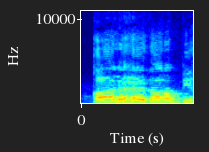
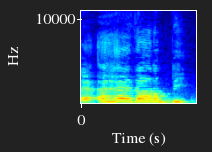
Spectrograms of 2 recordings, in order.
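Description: First: Said in the usual way. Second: أهذا drawn out slow and loud as a scornful question; mocking disbelief on أهذا ربي. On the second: Shown as a demonstration. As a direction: stretch أهذا into a rebuke, louder and higher. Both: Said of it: "كاين واحد الاستفهام هنا محذوف".

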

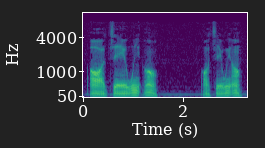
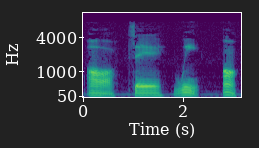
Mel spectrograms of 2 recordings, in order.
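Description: First: All day we on said smoothly with a falling end; natural pace Cherokee. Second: All day we on drawn out slowly, we falling long; slow teaching read of a Cherokee word. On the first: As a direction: say All day we on in one breath. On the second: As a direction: stretch All day we on syllable by syllable. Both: Shown as a demonstration. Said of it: "now I'll pronounce these words".

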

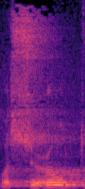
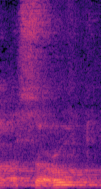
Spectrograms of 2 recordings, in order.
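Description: First: والسعوط said as was-su'ut; short "u" after the s in والسعوط; verbal-noun form with damma. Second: السعوط said as as-sa'ut; short "a" after the s in السعوط; noun form with fatha. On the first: Teacher naming the act, والسعوط with a "u". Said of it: "هو الفعل". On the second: Teacher naming the nose drops, السعوط with an "a". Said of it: "وهو القطرة التي توضع في الأنف". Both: Shown as a demonstration.

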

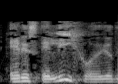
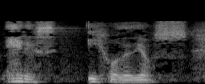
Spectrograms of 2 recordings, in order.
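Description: First: "el hijo" said with the article marked, in a running phrase; contrast with "el". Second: "Eres" set apart, then "hijo de Dios" slow and soft; slow, hushed "Eres... hijo de Dios"; contrast without article. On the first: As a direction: say "el hijo" as one connected phrase, leaning on the article. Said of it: "No dijeron aún". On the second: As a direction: pause after "Eres", then let "hijo de Dios" drop low and soft. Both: Shown as a demonstration.

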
